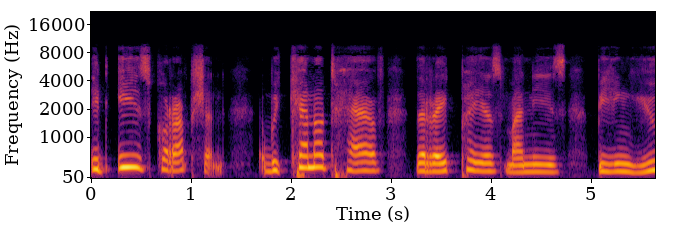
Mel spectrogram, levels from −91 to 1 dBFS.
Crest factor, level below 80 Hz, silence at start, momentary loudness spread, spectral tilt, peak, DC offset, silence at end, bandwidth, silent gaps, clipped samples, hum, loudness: 16 dB; -54 dBFS; 0 s; 16 LU; -6.5 dB/octave; -4 dBFS; under 0.1%; 0 s; 9.2 kHz; none; under 0.1%; none; -20 LUFS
